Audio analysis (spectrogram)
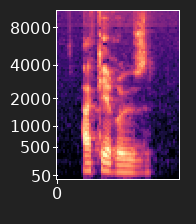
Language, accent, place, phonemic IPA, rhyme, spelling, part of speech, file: French, France, Lyon, /a.ke.ʁøz/, -øz, acquéreuse, noun, LL-Q150 (fra)-acquéreuse.wav
- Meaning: female equivalent of acquéreur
